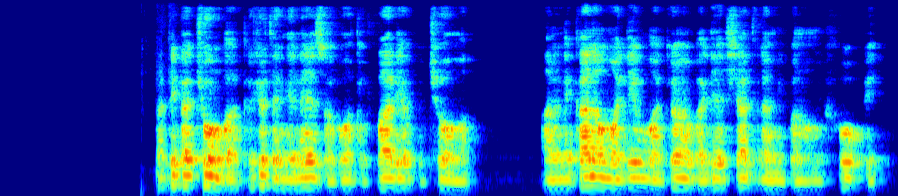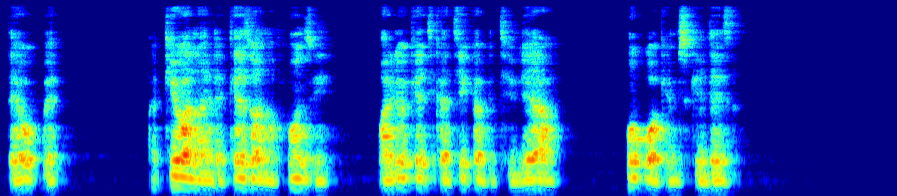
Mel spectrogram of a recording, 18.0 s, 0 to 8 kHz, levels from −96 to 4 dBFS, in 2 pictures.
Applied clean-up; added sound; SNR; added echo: neural mask model DeepFilterNet 3.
